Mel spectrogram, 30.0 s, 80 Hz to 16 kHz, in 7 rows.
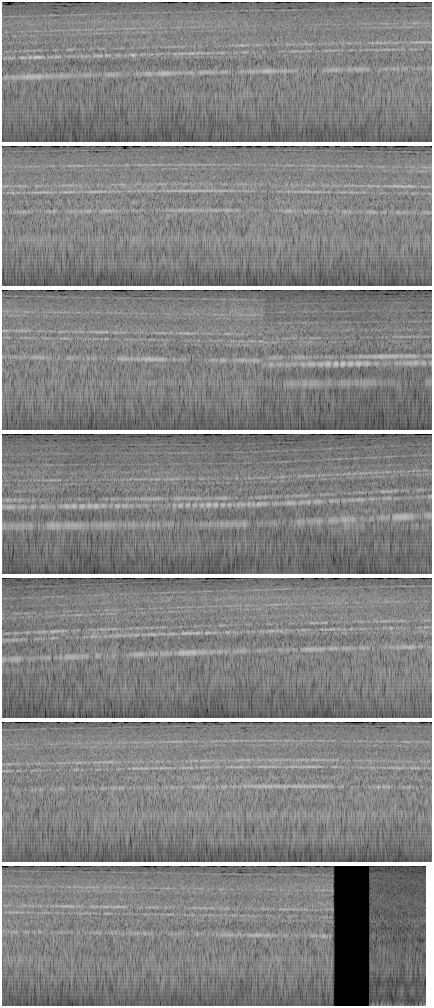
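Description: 2009 Subaru WRX's turbocharged flat-four making full-throttle pulls on a chassis dyno in fourth gear: a rising whine that climbs for several seconds and then falls away as the car coasts down, twice, with a sudden break about eleven seconds in. The sound cuts off suddenly near the end.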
